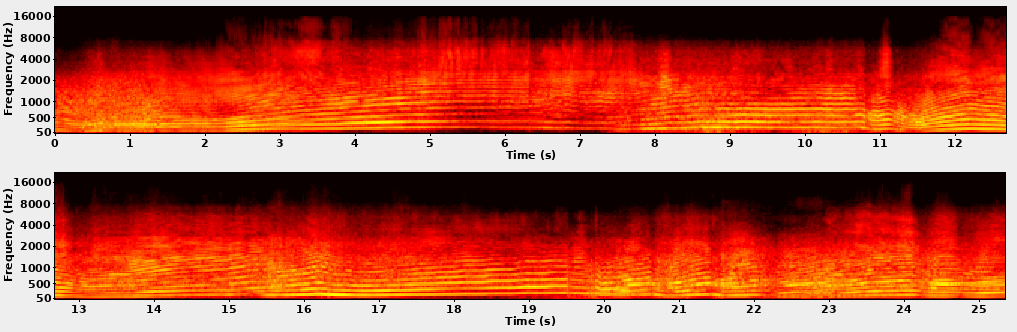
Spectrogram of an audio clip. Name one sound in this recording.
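A rally car engine revs hard and roars, rising and falling in pitch.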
